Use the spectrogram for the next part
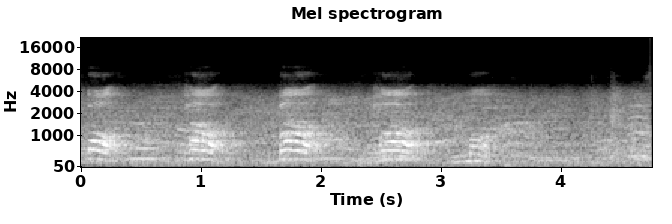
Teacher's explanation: ओष्ठ, ओठ कैसे है? प जब बोलेंगे बिना सटाए बोल ही नहीं सकते। ये दोनों ओठ सटते हैं, फिर आवाज निकलती है।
